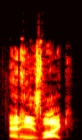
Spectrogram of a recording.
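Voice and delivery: normal talking voice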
